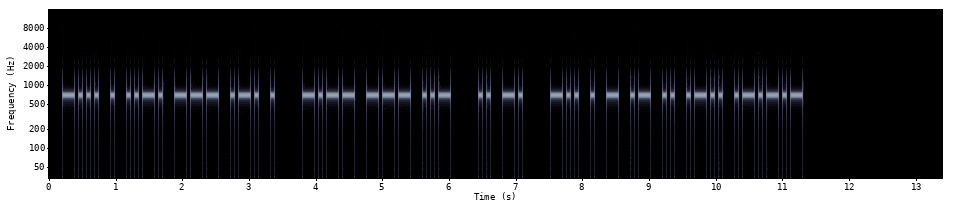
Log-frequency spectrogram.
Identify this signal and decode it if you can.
Morse code, heard as a keyed tone, about 20 wpm, 700 Hz. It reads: BEFORE YOU IN DETAIL.
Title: Sentences from Top 1500 Words 20wpm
